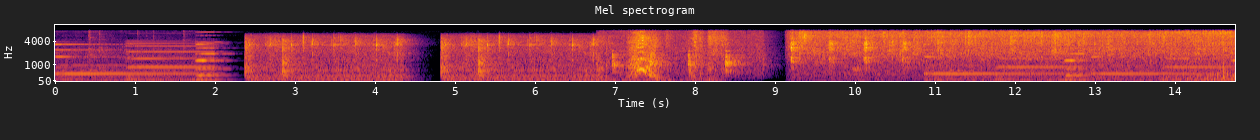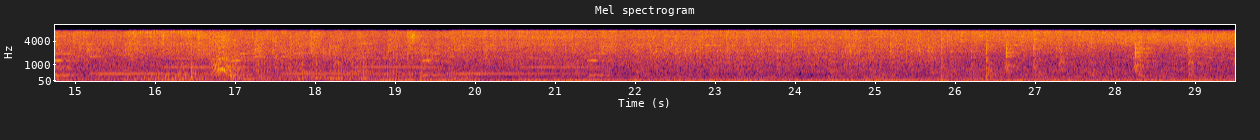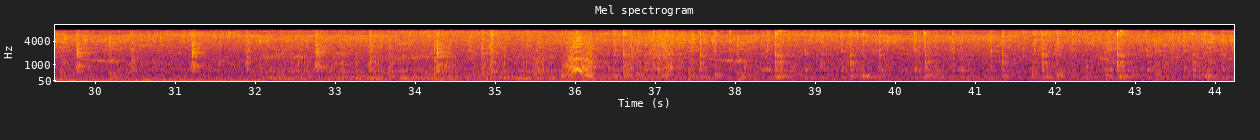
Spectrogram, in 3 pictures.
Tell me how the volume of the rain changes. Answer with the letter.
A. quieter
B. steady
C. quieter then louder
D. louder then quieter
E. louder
B.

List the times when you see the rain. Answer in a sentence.
You can hear the rain from 9.1 to 44.1 s.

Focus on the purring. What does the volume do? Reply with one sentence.
The loudness of the purring goes down, then up.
